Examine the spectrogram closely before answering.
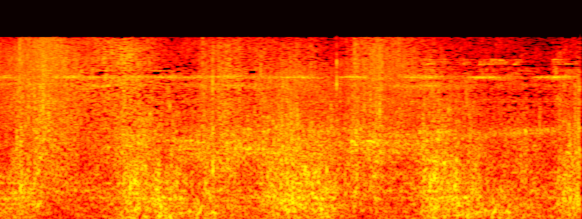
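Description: A creature splashes and swims through water.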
